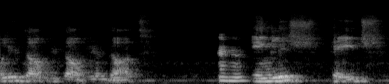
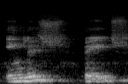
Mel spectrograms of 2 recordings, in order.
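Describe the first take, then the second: First: Slow, deliberate dictation; careful slow dictation of a web address; slow spelled-out dictation. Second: Slow, deliberate repetition; patient slow restatement of the address; slow repeat. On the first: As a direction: spell it out slowly for the listener. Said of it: "like it sounds, English Page". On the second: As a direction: say it again slowly so she gets it. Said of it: "English page dot com". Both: Shown as a demonstration.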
